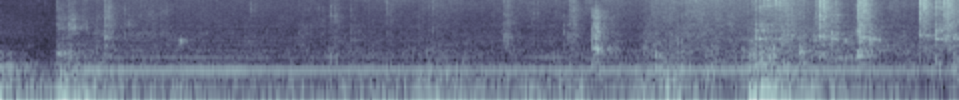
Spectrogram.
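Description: Trash rustles and clatters as it shifts and tumbles.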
